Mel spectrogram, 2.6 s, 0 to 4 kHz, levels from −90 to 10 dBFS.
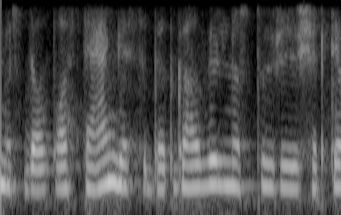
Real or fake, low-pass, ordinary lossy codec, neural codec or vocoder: fake; 3.6 kHz; Opus, 64 kbps; codec, 24 kHz, 6 kbps, HILCodec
